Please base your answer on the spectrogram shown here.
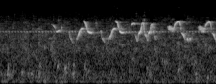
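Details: Carolina Chickadees at a backyard bird feeding station, field recorded: a quick run of high, thin, wavering whistled notes rising and falling, several in succession.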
